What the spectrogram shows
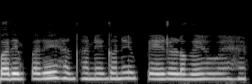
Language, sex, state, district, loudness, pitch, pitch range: Hindi, female, Haryana, Charkhi Dadri, -17 LUFS, 255 Hz, 250-265 Hz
